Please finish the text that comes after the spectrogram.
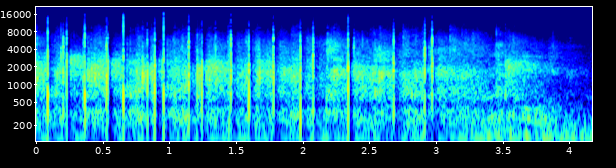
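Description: Attendees at a fire district board meeting clap in a room, a scattered run of sharp, uneven claps from a small group throughout, with faint background murmur.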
